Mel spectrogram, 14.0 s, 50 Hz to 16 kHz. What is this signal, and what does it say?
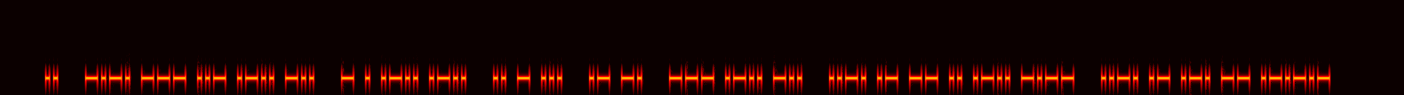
Morse code, heard as a keyed tone, about 32 wpm, 700 Hz. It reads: I COULD TELL ITS AN OLD FAMILY FARM.
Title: Sentences from Top 1000 Words - Review Part 2 - 30wpm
